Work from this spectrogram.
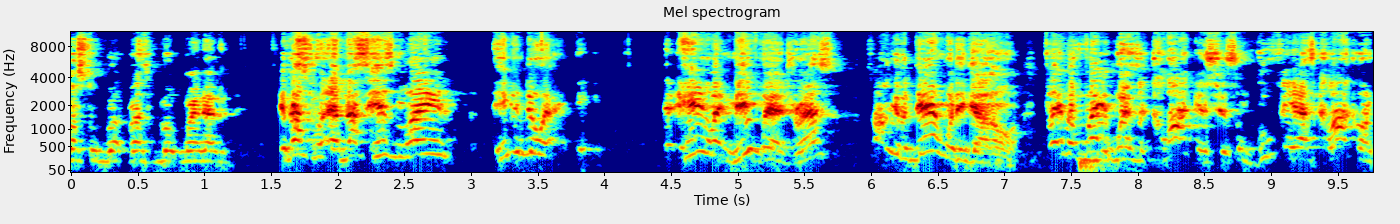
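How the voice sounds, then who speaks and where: A man shouting at an extremely high pitch in a raised, projected voice, very fast yet with long, frequent pauses, big swings in loudness and very wide pitch swings. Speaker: comedy commentator. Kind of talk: casual rant. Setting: in a car. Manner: loud, yelling.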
